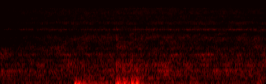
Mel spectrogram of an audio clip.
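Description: A quiet pause filled with faint steady hiss, with two soft, low thumps about half a second and a second in.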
